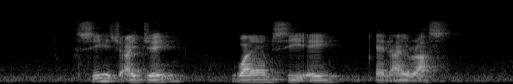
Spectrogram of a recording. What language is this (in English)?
English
